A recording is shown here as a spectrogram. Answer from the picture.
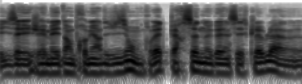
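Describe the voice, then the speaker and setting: Here is a man with a very deep, low pitch. His intonation stays fairly even. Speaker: magazine editor and journalist. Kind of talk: casual interview.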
